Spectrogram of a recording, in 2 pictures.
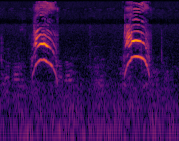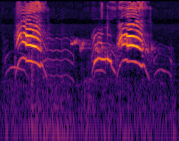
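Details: Newborn kitten's mother, a domestic cat, repeatedly meows in clear arching cries roughly every second, some paired close together, over faint low background noise.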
